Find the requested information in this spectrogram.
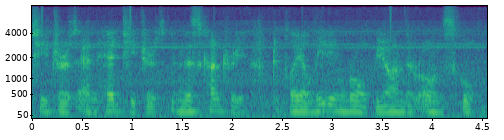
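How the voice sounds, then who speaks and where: Against music in the background, a man with an American accent speaks at a fairly quick pace with fairly even intonation. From United States. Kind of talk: reading a government press release aloud.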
